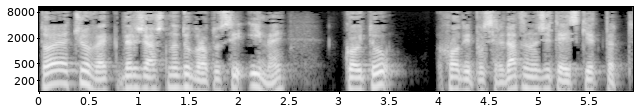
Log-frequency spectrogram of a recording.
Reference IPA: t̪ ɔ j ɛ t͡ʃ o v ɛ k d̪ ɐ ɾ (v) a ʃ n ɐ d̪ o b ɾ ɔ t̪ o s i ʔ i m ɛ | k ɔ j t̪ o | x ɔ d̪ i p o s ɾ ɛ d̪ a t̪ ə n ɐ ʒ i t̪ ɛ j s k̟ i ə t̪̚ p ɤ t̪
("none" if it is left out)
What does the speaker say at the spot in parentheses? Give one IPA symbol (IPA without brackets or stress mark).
ʒ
